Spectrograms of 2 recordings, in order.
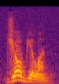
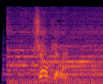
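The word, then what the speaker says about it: Jahbulon: The name is Jobulon. Jobulon. It is a combination of three words, Jehovah, Baal, and Osiris, the Egyptian sun god. Yah, Bel, On. Yah, Bel, On.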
